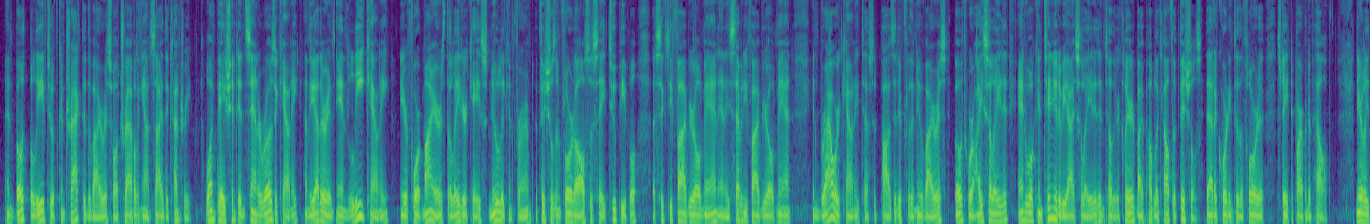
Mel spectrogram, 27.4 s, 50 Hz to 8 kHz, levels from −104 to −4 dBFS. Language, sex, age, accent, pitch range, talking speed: English, male, 50-69, American, 85-110 Hz, 180 wpm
